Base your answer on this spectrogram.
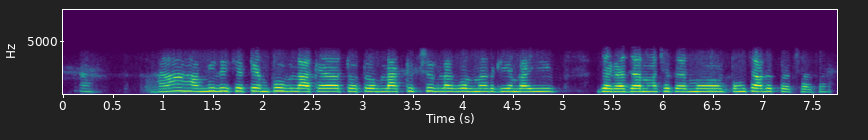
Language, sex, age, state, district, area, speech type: Maithili, female, 60+, Bihar, Purnia, urban, conversation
